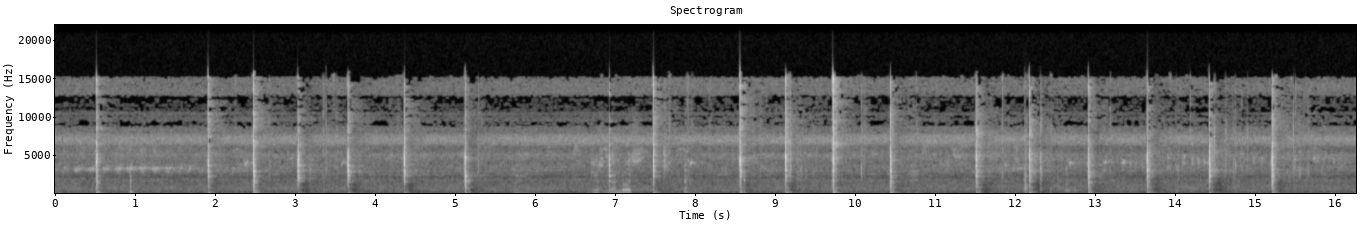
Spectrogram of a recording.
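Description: A metal blade chops sharply into wood again and again.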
